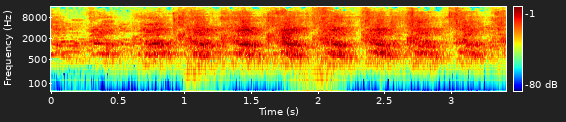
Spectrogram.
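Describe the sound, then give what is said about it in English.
A crowd cheers and chants in steady rhythmic surges, roughly one swell every half second, loud and sustained throughout with no single voice standing out. “That's not fair because you're cheering for both of them.”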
